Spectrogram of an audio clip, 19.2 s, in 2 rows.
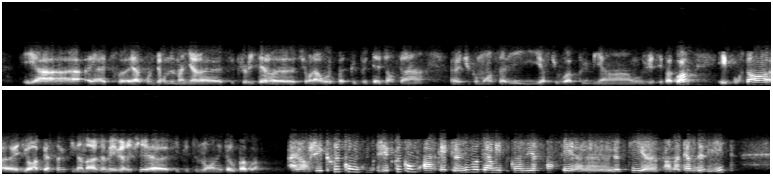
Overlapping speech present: No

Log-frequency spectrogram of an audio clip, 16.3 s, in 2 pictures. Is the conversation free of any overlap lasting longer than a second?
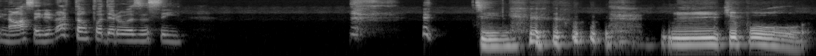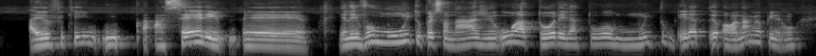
Yes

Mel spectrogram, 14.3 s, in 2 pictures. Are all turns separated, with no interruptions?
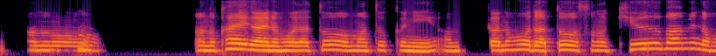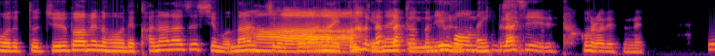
No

